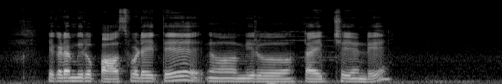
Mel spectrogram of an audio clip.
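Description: A young man speaks calmly into a close microphone.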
